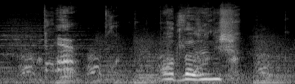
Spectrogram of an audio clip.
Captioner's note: struggling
